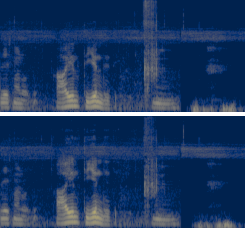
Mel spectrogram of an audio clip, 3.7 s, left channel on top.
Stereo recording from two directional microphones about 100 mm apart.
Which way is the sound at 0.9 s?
35° right (ahead or behind).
